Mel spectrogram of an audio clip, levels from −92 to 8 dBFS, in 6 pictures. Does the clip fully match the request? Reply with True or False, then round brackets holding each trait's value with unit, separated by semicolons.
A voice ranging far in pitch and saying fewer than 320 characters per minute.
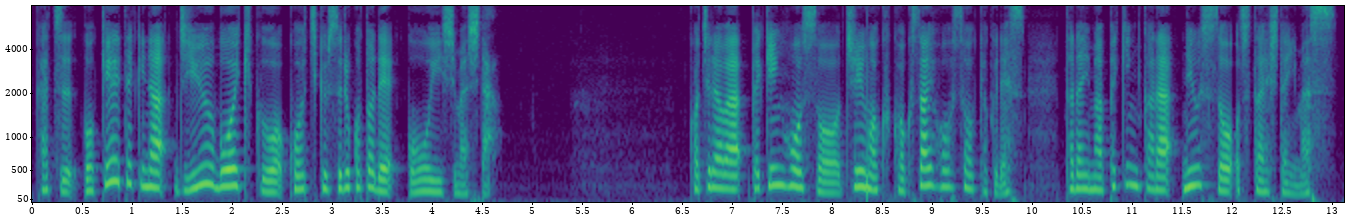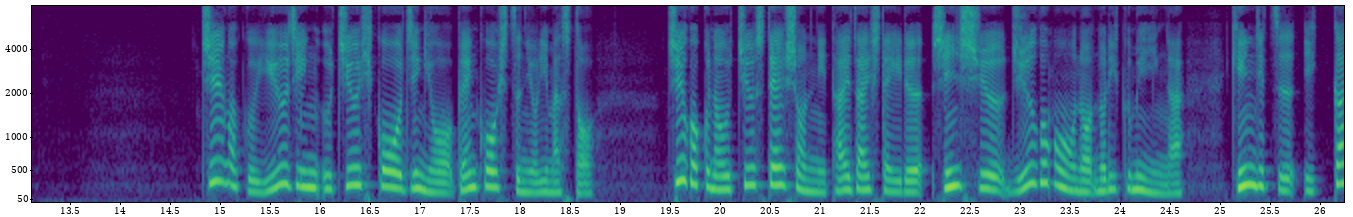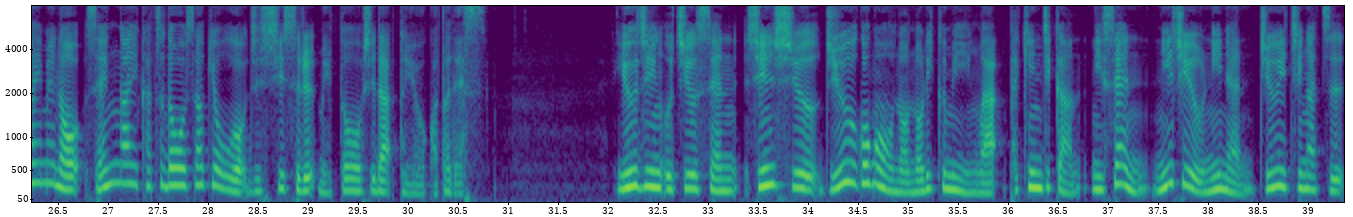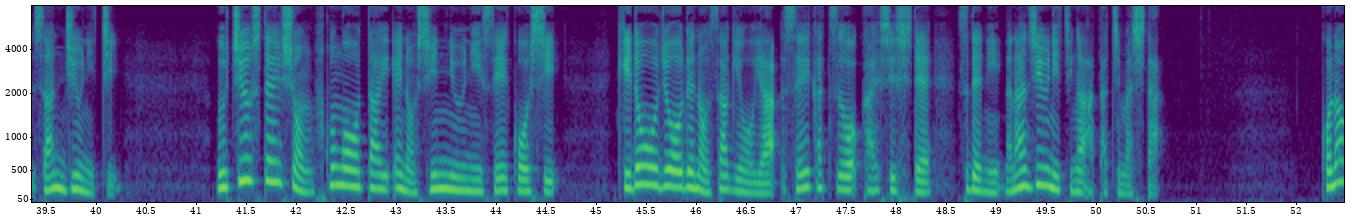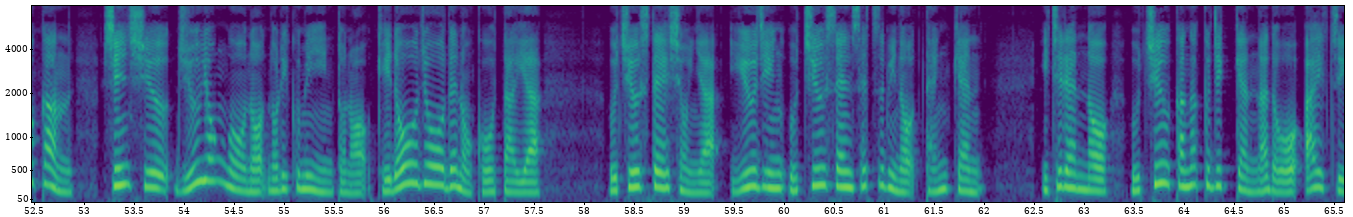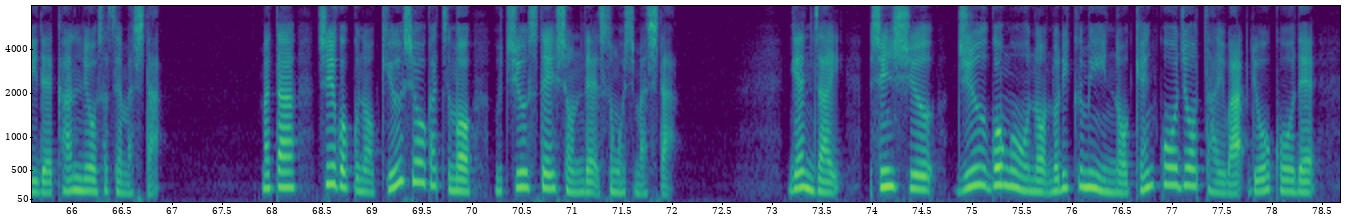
True (6.0 semitones; 230 characters per minute)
